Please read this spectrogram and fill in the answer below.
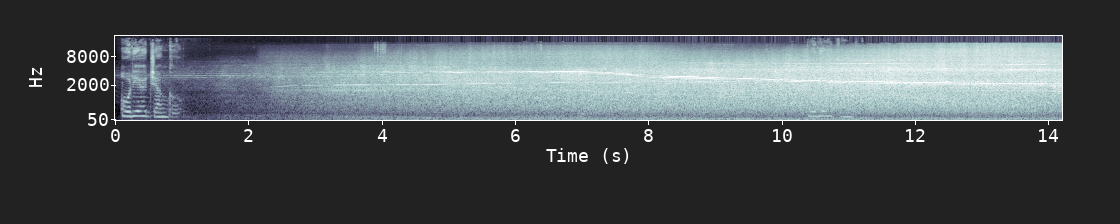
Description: large airplane landing

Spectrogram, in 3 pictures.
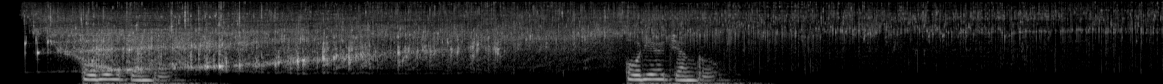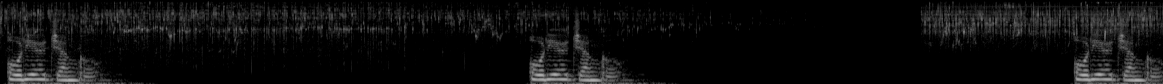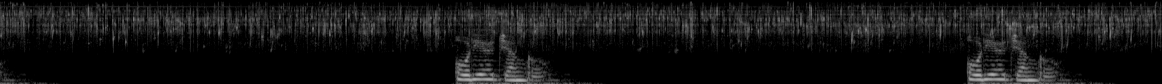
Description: sparkling water; kuksaudio

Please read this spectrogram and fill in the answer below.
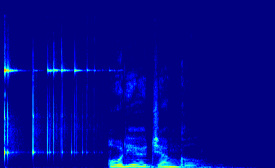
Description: shell casings single tubular chunky

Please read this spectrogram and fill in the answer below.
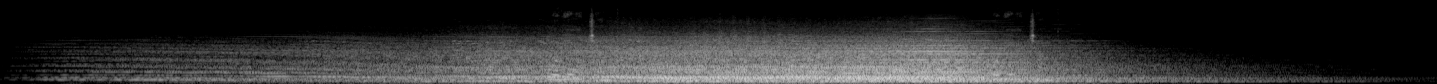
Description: creepy strings

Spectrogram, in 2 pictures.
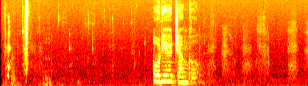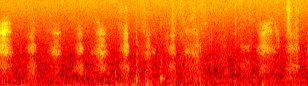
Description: baby breast feeding swallowing sucking; prosoundfx

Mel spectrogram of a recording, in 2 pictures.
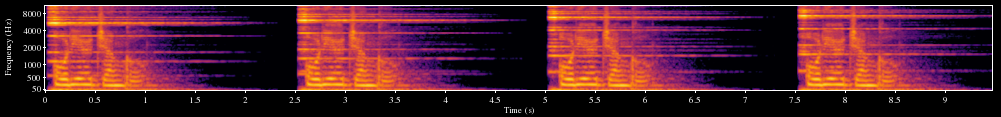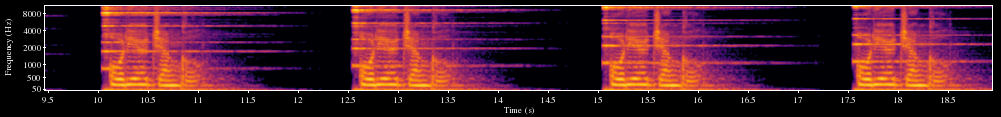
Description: magic bell buttons

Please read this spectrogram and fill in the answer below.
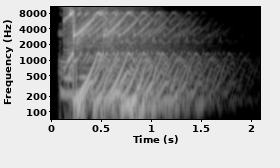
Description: underwater health recovery

